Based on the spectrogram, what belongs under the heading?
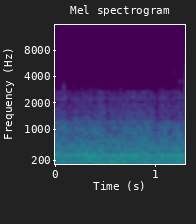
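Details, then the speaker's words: Chinese diesel heater that showed error code E-3 (flagged glow plug), fixed with a borrowed motherboard, warming up: steady even low rumble, fan running with no surging or cutting out, unlike before; normal running. "in a minute you'll hear the the pumps start ticking uh but this is a good sign so far it wasn't doing anywhere where near this level it would have cut out before"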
